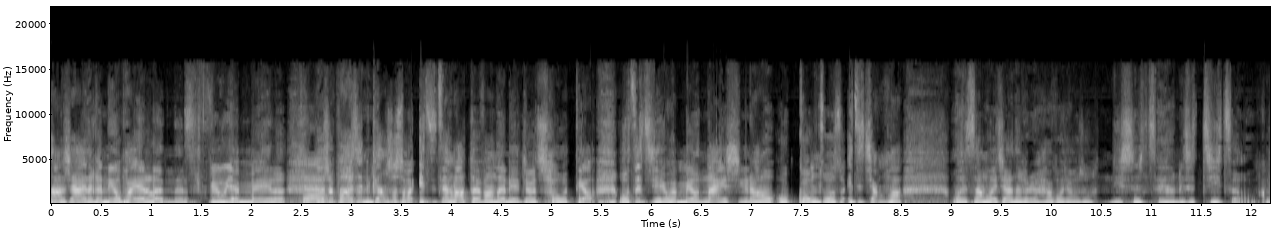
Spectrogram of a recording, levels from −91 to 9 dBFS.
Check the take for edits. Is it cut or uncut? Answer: cut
